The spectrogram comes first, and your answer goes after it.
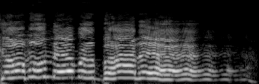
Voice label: Male FX Vocals; Houseworx

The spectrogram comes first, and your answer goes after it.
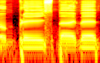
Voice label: "please baby", Funky Vocals; USB Soundscan vol.18; AKAI

